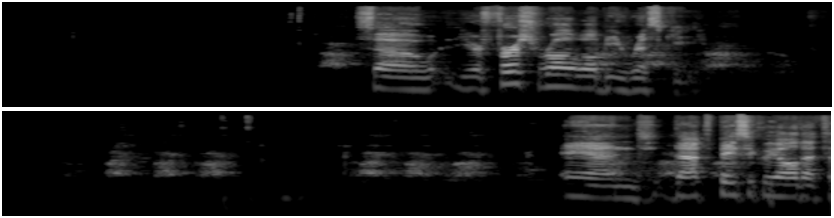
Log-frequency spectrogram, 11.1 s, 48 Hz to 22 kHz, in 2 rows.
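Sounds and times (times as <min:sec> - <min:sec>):
dogs barking in video game ambience on abandoned subway tracks: 0:02.1 - 0:02.4, 0:03.9 - 0:05.3, 0:06.0 - 0:07.2, 0:07.8 - 0:10.7
speech: 0:02.4 - 0:04.8, 0:09.4 - 0:11.0.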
